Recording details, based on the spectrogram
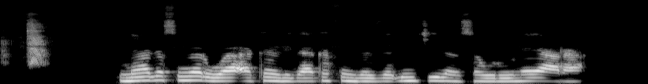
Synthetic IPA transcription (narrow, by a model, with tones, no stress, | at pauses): na˦ɡɐ˦sʊ˦nɐ˦rwaː˦ʔa˨kɐ˦nɽɪ˨ɡaː˨kɐ˦ɸɪ˨ŋɡɐ˨zːɐ˨ɓɪ˦nt͡ʃiː˦zɐ˨nsa˦wɽoː˦na˦jaː˦˨ɽaː˦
